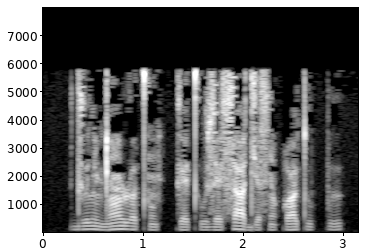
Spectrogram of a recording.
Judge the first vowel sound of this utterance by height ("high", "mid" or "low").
high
